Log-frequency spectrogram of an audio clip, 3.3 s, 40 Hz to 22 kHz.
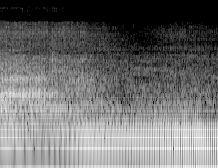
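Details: Yamaha NMAX V1 after repairing a strange CVT noise with new parts fitted: even, smooth drone with steady low pulse, no rattle or scraping from the drive; transmission sounds healthy.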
